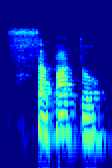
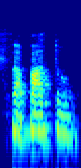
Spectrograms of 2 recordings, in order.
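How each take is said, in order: First: The first sound is a hissing s. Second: The first sound is a soft th. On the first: This is how it is said in Latin America. "Latin American way. ... Sounds just like the S" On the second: This is how it is said in Spain. "But if you're from Spain, you'll hear the difference"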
